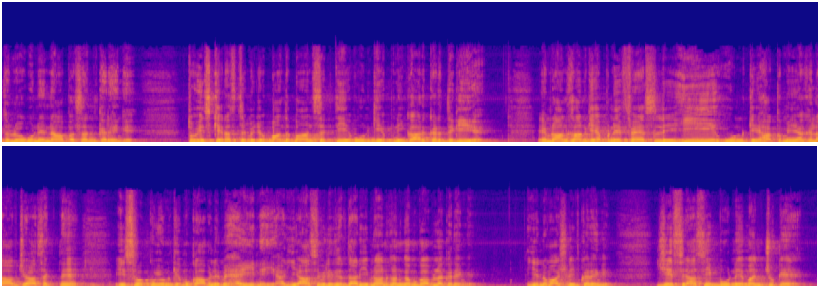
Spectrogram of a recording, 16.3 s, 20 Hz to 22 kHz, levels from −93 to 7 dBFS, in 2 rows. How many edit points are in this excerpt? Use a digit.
0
